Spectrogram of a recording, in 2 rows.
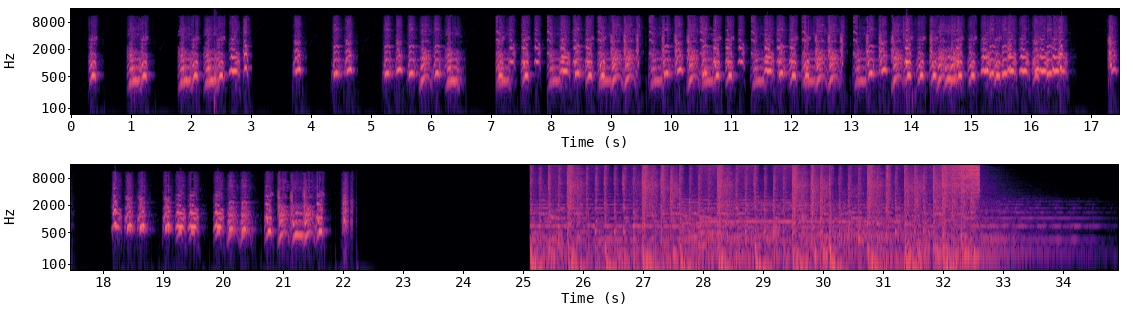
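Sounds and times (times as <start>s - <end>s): dog barking rapidly: 0.3s - 3.1s, 3.7s - 22.2s.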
